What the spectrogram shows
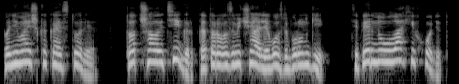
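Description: A reader voicing a friendly local man explaining something in confidence, earnest and unhurried. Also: medium pitch, lively intonation, pitched above the performer's own voice, lightly acted. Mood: confiding.

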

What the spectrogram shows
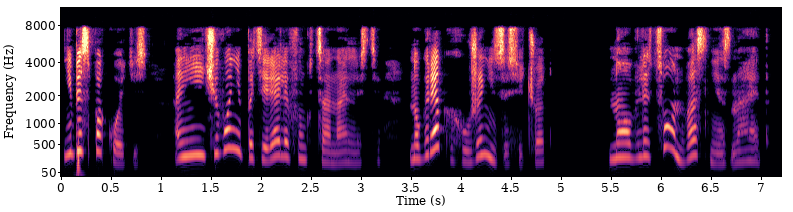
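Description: A woman reading an audiobook voices a polite, shy male alien who speaks softly and precisely, on a dry, slightly dull recording. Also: on the high side, sing-song, a little fast, no room sound, pitched above the performer's own voice. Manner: soft-spoken, courteous, precise.

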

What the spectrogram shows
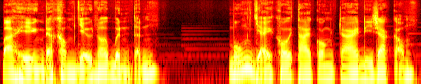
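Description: A man narrating a horror story in a measured, even storytelling manner. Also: low-pitched, dry recording, faint music behind.

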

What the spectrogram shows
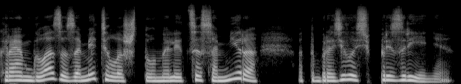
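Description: Brief: steady audiobook narrator, mid pitch, dry close mic. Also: normal speed, no room sound. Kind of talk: scripted narration.

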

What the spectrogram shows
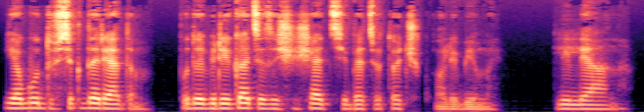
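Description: A tender male dragon general, voiced by a woman narrator, speaks in a lowered, husky hush. His devotion sits in every word of this fantasy audiobook, and the voice stays deep and soft throughout. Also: monotone, quick pace. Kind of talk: audiobook character voice.

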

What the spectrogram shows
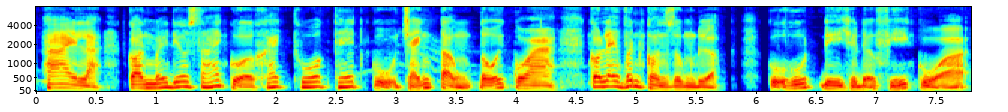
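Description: Expressive male storyteller, dry sound. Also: mid-range voice, normal speed, dry recording. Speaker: story reader. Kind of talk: reading a short story aloud.

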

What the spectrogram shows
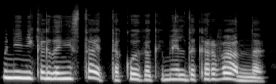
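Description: An insecure young heroine, once a warrior, speaking in a self-mocking way, as a woman reader voices her. The tone is mellow and slightly low, recorded dry and close. An audiobook character in a near-natural voice. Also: expressive, a little fast, no echo, lightly acted. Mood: self-deprecating.

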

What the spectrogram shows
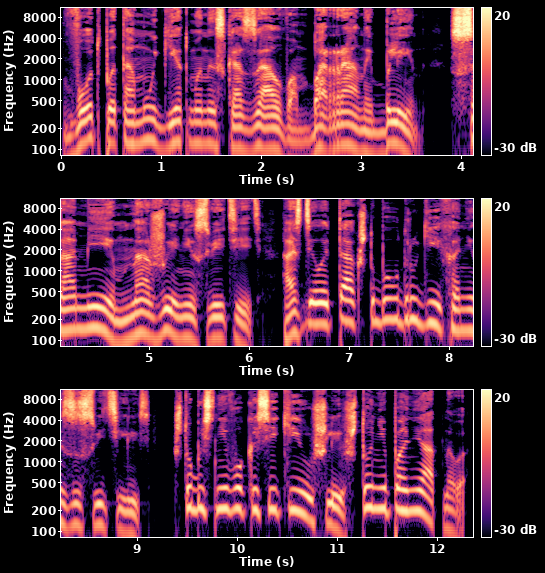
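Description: Guy reading as a cocky teen boy, slow deliberate bluff, jumpy pitch. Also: very animated, mellow, no echo, studio quality. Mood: indignant.

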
